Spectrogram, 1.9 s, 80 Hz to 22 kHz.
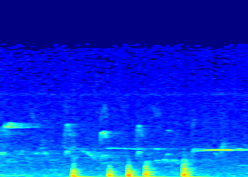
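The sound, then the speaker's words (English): Five quick, solid knocks on a wooden door as a secret knock, in a short, slightly uneven pattern, fairly loud, with faint bird chirps in the background and no talking. “You just knock 5 times fast, and then I knock 2 times back, and then I let you in.”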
